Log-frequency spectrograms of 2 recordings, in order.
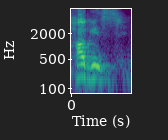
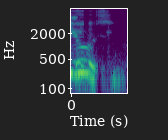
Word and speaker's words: Hughes: Huggies is an eminent ocean and cyber surfer in Malibu, USA. Through K.Z. Huggies' personal consulting practice, Sir, his name is K.C. Hughes.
